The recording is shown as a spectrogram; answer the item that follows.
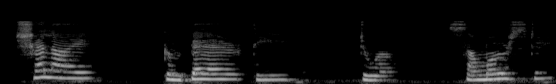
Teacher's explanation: shall unstressed my stress is more on I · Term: iambic meter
